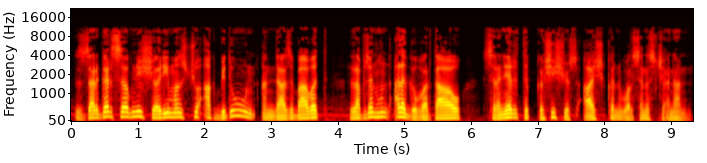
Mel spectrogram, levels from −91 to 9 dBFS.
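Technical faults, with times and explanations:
throughout MP3 compression: nothing is heard above 11.2 kHz, and s sounds have a watery, swirly texture, likely from MP3 encoding at a bitrate around 48 kbps. Weak frequency lines drop in and out between frames, which a plain low-pass filter would not cause.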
